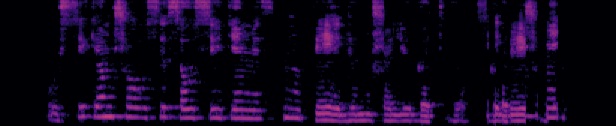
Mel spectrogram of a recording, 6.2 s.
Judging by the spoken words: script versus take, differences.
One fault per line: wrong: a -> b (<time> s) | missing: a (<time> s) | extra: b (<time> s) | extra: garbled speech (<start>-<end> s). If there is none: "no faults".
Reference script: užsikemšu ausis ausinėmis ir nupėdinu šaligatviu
missing: ir (2.7 s)
extra: garbled speech (4.8-5.7 s)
